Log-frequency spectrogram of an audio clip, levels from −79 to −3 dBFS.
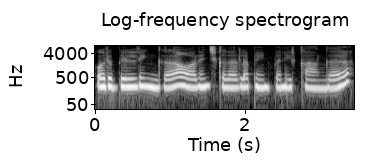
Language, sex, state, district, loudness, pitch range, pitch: Tamil, female, Tamil Nadu, Nilgiris, -15 LUFS, 220-240 Hz, 230 Hz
